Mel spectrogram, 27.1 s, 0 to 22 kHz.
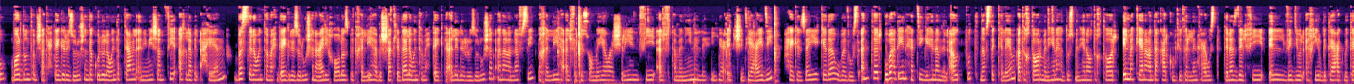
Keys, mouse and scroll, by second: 8.5-13.8 drag, 14.1-15.6 drag, 19.2-21.8 scroll down 3, 21.8 click.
